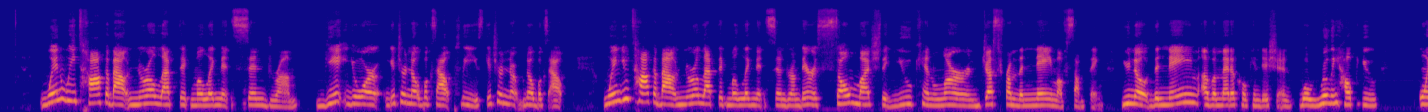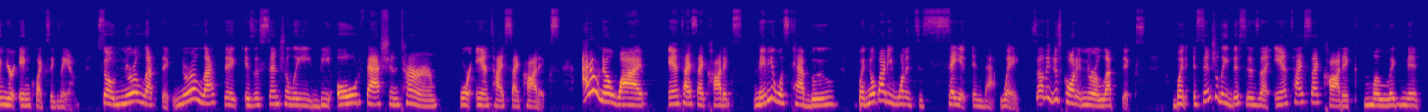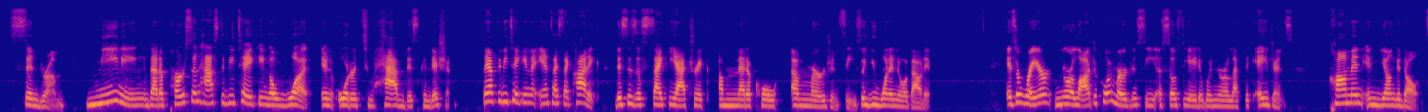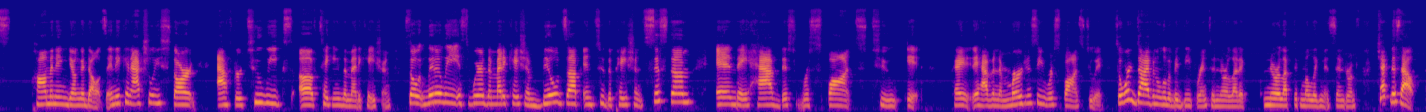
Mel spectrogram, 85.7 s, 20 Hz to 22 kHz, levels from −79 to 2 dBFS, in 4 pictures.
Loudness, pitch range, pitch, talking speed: -23 LUFS, 190-235 Hz, 205 Hz, 145 wpm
